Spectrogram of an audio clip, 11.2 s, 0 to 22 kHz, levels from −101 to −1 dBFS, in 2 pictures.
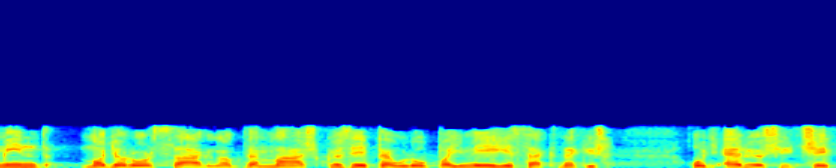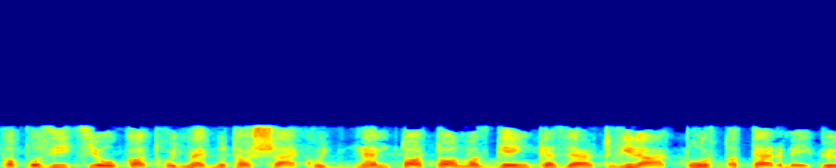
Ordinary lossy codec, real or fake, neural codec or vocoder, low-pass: none; real; none; 5.4 kHz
